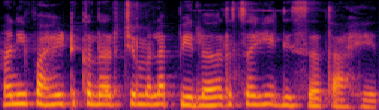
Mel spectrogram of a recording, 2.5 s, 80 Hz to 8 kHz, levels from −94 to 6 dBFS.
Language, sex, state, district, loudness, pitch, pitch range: Marathi, male, Maharashtra, Solapur, -18 LUFS, 240 Hz, 215-245 Hz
